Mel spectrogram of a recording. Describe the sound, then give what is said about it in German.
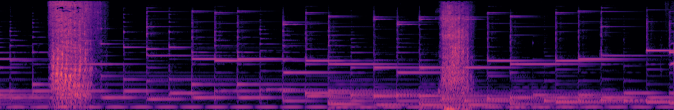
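A horse neighs and snorts twice, once near the start and again a few seconds later, with the breathy bursts rising over steady, gentle instrumental music playing throughout. “Immer das Lachen der anderen Feen und das Wiehern und Prusten der Einhörner im Ohr.”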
